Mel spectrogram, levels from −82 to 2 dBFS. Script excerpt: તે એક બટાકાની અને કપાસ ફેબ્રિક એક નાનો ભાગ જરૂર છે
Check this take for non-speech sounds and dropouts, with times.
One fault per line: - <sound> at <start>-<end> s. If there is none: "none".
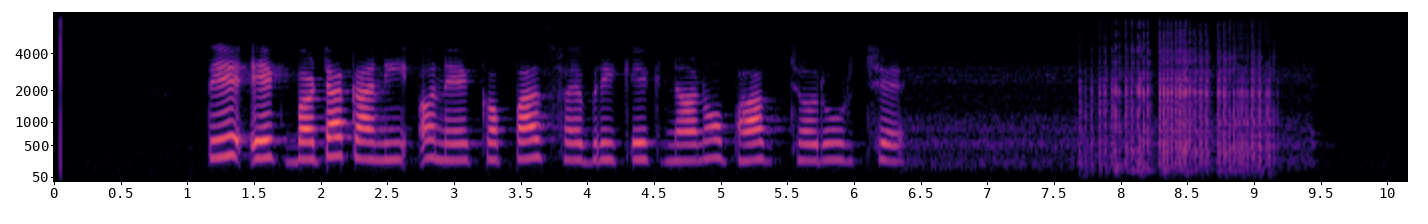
- squeak at 7.7-9.2 s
